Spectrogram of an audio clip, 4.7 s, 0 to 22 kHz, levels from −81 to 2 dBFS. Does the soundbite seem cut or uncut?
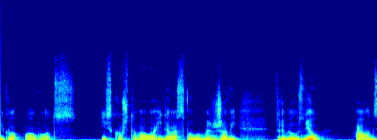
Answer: uncut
